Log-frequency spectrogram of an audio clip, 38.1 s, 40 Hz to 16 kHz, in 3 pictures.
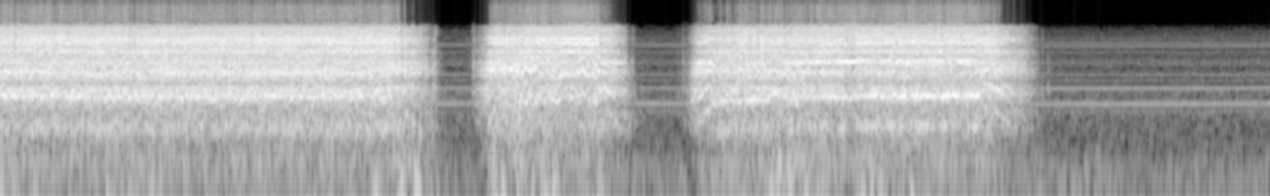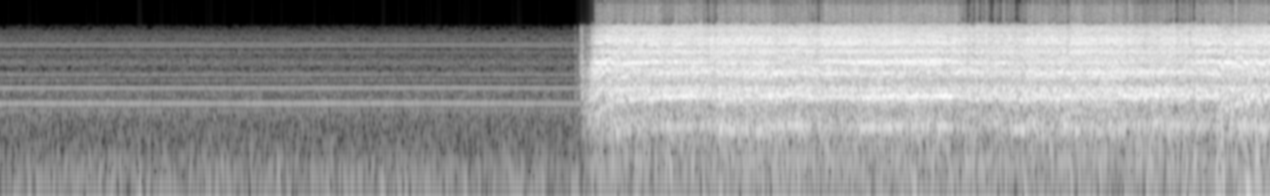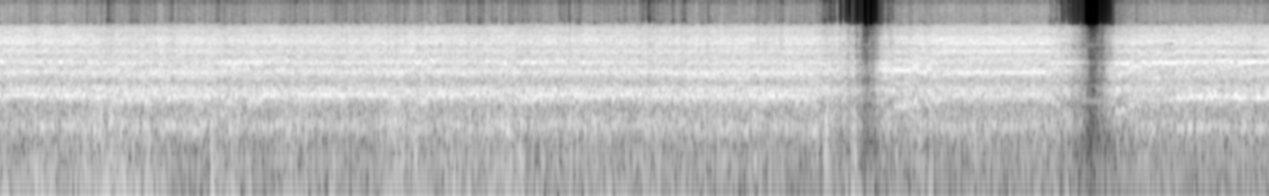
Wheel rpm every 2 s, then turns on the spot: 210, 200, 100, 110, 200, 10, 0, 0, 0, 100, 210, 210, 210, 220, 230, 230, 190, 160, 140.
none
